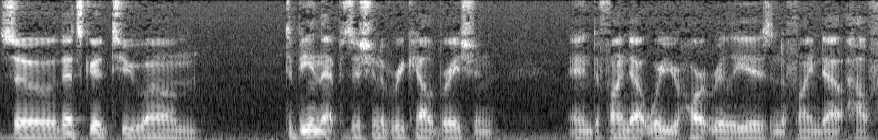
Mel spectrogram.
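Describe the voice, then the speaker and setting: A man mumbling in a very deep, low, dark and mellow voice, at a fairly slow pace, with audible room echo. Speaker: spiritual vlogger. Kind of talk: personal testimony. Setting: home meditation spot. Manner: hesitant, many fillers.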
